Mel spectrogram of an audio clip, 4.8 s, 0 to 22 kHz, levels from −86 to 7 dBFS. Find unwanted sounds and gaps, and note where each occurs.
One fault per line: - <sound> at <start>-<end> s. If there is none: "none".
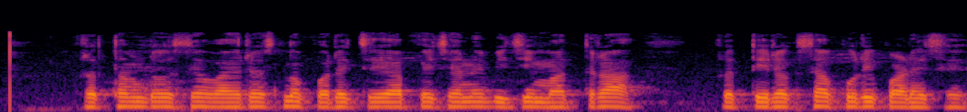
none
